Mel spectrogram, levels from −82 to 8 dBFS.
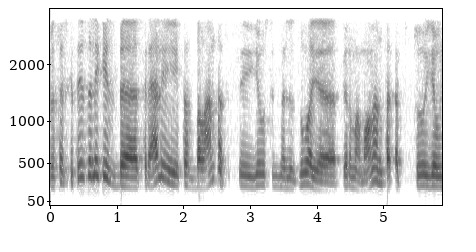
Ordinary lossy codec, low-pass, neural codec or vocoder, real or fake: MP3, 24 kbps; 3.6 kHz; none; real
